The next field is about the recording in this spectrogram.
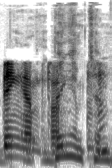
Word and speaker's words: Binghamton: Binghamton mm-hmm.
